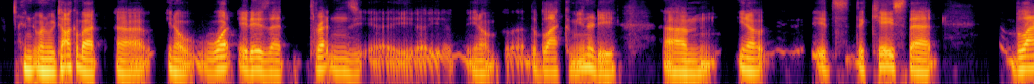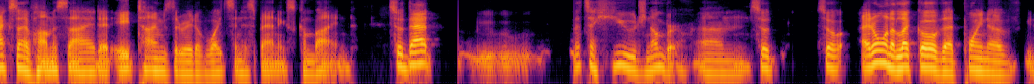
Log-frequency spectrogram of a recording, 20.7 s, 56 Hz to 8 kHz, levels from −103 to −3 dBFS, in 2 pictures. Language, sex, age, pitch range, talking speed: English, male, 30-49, 110-150 Hz, 175 wpm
